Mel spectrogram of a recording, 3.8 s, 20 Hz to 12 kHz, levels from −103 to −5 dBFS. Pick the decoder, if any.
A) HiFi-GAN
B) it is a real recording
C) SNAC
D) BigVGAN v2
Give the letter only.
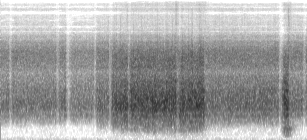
B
